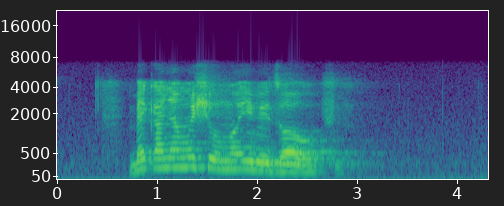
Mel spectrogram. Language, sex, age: Venda, male, 21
